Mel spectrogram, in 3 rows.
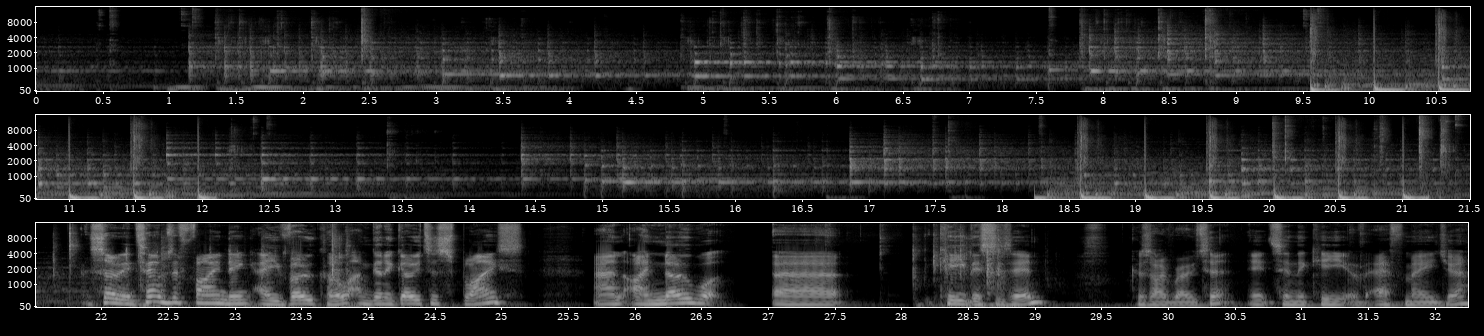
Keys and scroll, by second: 1.3 Down, 4.8 Down, 7.8 Down, 12.0 space, 13.4 Left, 20.1 shift+Tab, 21.1 shift+space, 22.3 alt+space, 22.8-23.8 typing, 27.8-28.9 typing.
